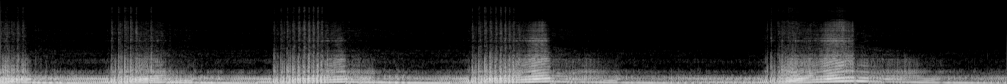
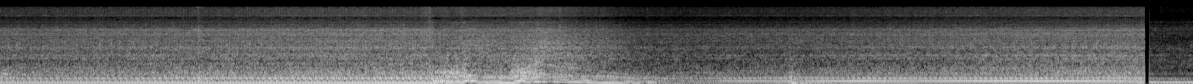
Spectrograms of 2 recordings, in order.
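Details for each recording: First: Honda recorded at the exhaust, four revs: uneven fluttering at the bottom of each blip smoothing at higher revs; low-rpm misfire stutter persists after plugs, injectors and distributor were fixed, owner now suspects fuel injectors or fuel filter. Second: Honda with previous low-rpm flutter, after injector work: blips up smoothly and returns to steady even idle, no flutter or misfire; running healthy.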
